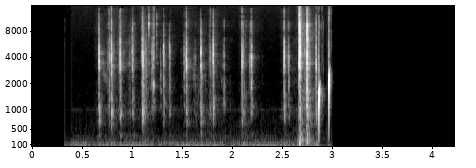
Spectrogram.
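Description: Keyboard typing sound effect: a quick, uneven run of key clicks, ending in two short rising tones just before it stops about three seconds in.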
